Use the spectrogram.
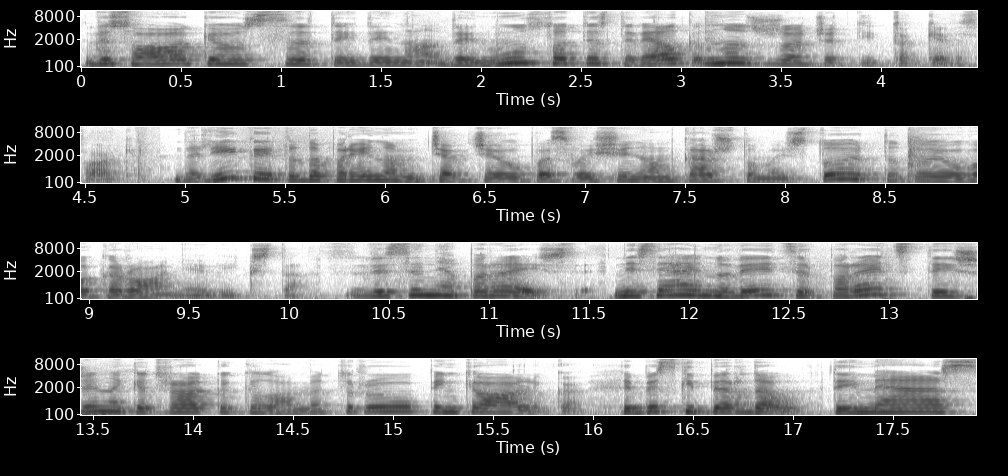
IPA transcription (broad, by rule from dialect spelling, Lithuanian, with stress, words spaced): ʋʲɪˈsoːkʲoːs tɐɪ dɐɪˈnɐ dɐɪˈnuː stoːˈtʲɪs tɐɪ ˈʋʲeːlˠ ˈnʊ ʒoːˈd͡ʒʲʊ tʲiː toːˈkʲɛ ʋʲɪˈsoːkʲɛ dɐˈlʲiːkɐɪ tɐˈdɐ pɐˈrʲɛɪnɐm ˈt͡ʃʲɛ ˈt͡ʃʲɛ jɛʊ pɐsʋɐɪˈʃʲɪnɐm ˈkɐrʃtʊ mɐɪˈstʊ ɪr tɐˈdʊ jɛʊ ʋɐkɐˈroːnʲeː ˈʋʲiːkstɐ ʋʲɪˈsʲɪ nʲɛpɐˈrɐɪs nʲɛs ˈjɛɪ nʊˈʋʲɛɪt͡s ɪr pɐˈrɐɪt͡s tɐɪ ɪˈʃɐɪnɐ kʲɛtʊˈroːlʲɪkɐ kʲɪˈlˠoːmʲɛtruː pʲɛŋʲˈkʲoːlʲɪkɐ tɐɪ ˈbʲɪsʲkʲiː pʲɛr ˈdɐʊk tɐɪ ˈmʲɛs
